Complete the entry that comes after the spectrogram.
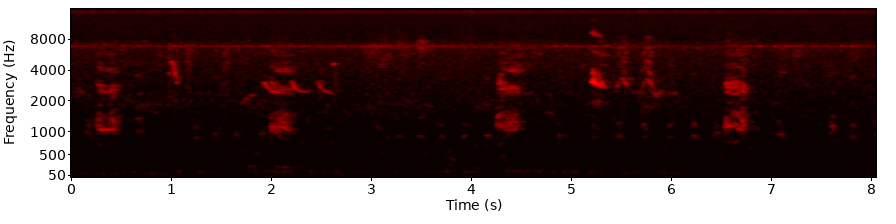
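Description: Faint bird calls about every two seconds, with short thin chirps in between.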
